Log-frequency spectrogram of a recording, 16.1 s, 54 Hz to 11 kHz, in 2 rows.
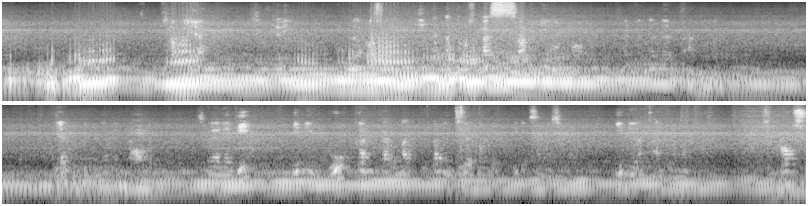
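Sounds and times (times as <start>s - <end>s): man talking: 1.6s - 7.2s, 8.6s - 15.1s, 15.7s - 16.0s.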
